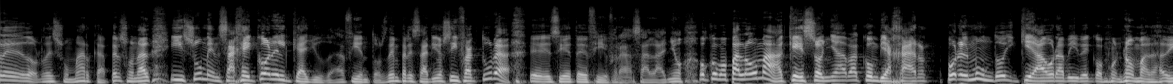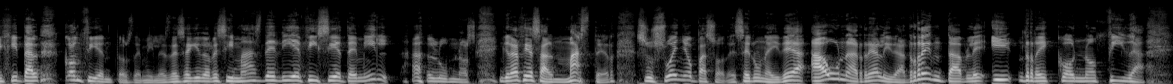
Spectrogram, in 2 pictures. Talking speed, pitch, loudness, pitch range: 170 wpm, 155 Hz, -21 LUFS, 135-185 Hz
